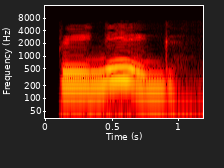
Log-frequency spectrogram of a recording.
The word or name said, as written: renegue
